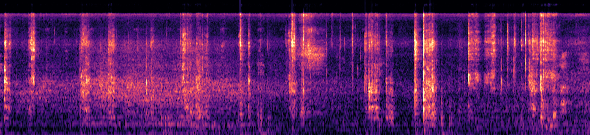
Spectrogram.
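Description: A spoon scrapes and knocks inside a cooking pot while thick masala paste for Malvani chicken is stirred, irregular close clatters and thumps with someone talking over the stirring.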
